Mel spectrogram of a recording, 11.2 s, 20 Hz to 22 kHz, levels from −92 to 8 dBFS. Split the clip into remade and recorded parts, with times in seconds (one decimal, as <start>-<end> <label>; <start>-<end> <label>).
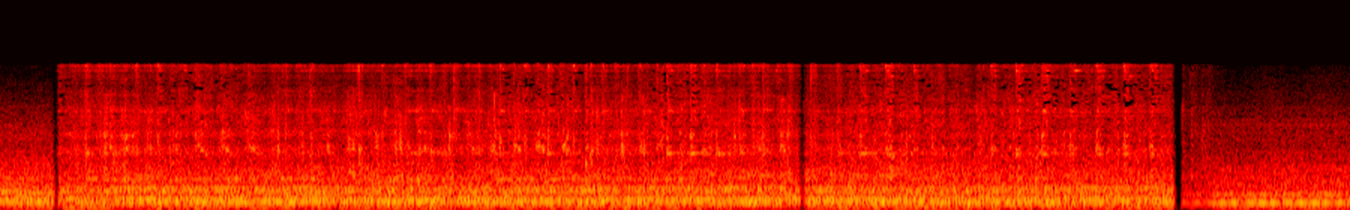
0.0-0.6 recorded; 0.6-1.3 remade; 1.3-2.1 recorded; 2.1-4.1 remade; 4.1-4.9 recorded; 4.9-5.4 remade; 5.4-5.9 recorded; 5.9-7.0 remade; 7.0-11.3 recorded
